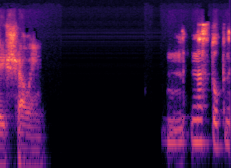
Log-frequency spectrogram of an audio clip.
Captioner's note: foreign language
